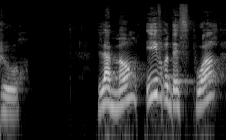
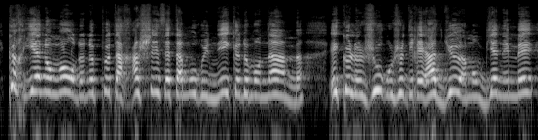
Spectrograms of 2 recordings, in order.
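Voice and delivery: higher, louder, fervent, slowing on the last line; Alice's fierce confession; 8 semitones higher, 5 dB louder than usual. A narrator's reading. Alice defying the monk, desperate and fierce. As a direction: pour out a desperate love.

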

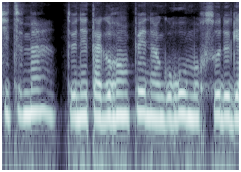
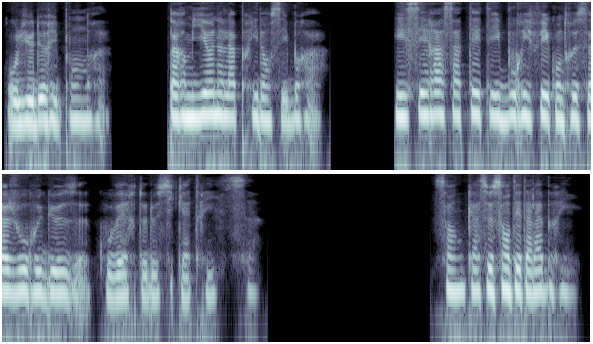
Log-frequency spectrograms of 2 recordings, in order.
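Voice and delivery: ordinary delivery, nothing marked

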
